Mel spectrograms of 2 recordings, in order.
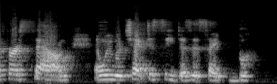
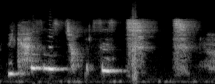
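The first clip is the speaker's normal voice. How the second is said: put-on child explaining. Shown as a demonstration. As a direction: explain like a little kid. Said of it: "kids are gonna be like".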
